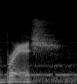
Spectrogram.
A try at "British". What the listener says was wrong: Without the T. British.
